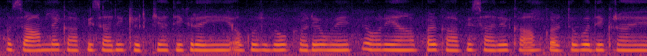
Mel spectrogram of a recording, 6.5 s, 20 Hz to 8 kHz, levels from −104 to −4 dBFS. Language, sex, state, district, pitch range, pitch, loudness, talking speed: Hindi, female, Bihar, Muzaffarpur, 250-260 Hz, 255 Hz, -43 LUFS, 210 wpm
